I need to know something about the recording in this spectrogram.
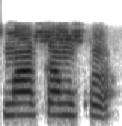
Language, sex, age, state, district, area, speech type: Sanskrit, female, 45-60, Karnataka, Bangalore Urban, urban, conversation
